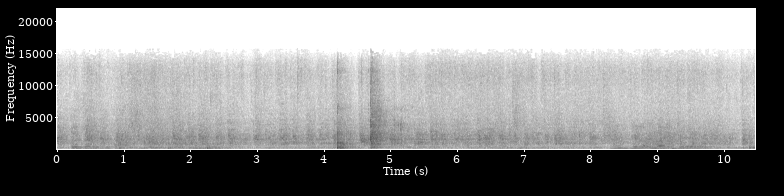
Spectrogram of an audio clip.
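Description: Milk being handled and poured between galvanised steel buckets, with two sharp metallic knocks of bucket against bucket or handle about four seconds in. Men's voices murmur faintly in the background.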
